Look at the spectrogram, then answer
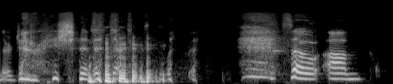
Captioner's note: laughs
